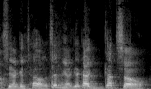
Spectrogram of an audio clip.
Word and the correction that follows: gusto: Gusto. I said that wrong already.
